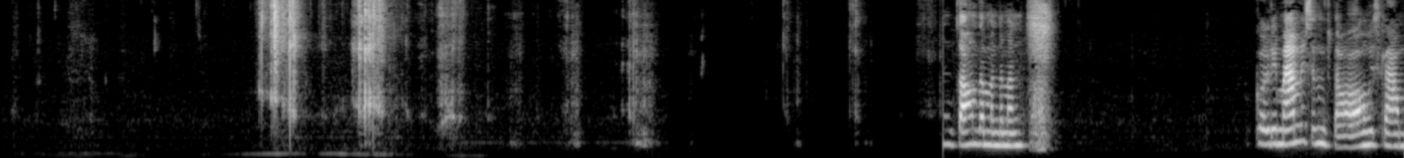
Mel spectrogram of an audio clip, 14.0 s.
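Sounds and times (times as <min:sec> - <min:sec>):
crunchy chewing: 0:00.0 - 0:09.4.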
